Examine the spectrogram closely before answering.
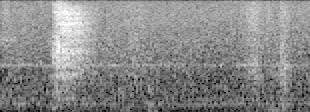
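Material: Nothing is struck.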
